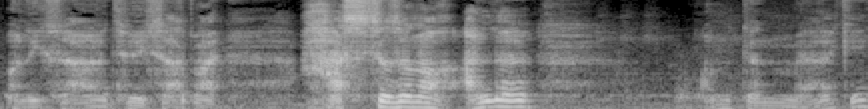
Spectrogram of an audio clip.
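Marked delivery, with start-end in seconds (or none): 1.9-3.3 higher, louder indignant outburst; indignant retort. Retold or imitated. Witness retelling his retort to Starke, indignant. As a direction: snap back in disbelief.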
